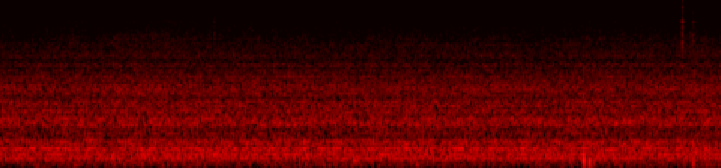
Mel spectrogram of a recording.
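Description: Near silence: faint steady hiss with a low hum, and one faint tick near the end.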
